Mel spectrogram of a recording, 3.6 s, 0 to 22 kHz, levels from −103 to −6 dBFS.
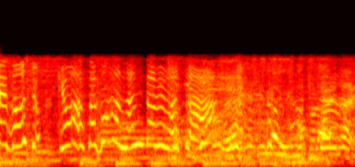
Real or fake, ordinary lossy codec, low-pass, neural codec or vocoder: real; Opus, 32 kbps; 5.4 kHz; none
